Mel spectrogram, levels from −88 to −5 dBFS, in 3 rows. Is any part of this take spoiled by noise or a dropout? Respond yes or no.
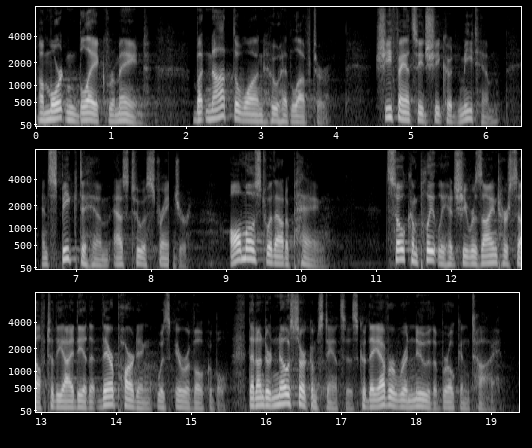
yes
